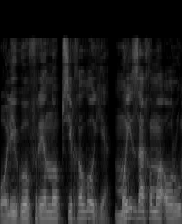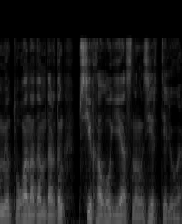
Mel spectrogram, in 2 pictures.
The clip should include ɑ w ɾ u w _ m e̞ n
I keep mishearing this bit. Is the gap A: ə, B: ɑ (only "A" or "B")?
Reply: A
